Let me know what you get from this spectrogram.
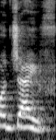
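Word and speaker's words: ogive: With the help of ओजाइव। कई जने इसे ओजाइव बोलते हैं, कई जने इसे ओगिव बोलते हैं, ठीक है।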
